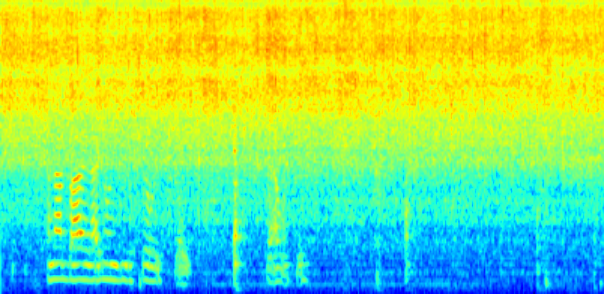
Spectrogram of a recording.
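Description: A spoon scrapes against a pan.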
